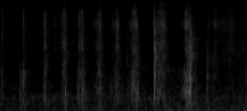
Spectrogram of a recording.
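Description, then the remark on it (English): Quiet crinkling and rustling of paper being handled, a rapid series of soft crackly bursts with a couple of sharper crunches near the end, no voices. “Yeah, it's so much fun to play with paper. You know, it's just, it feels good in the hand. Feels crunchy and crinkly and I don't know, like we're making something out of nothing.”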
